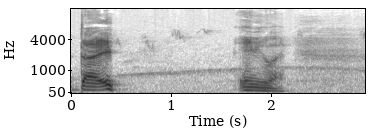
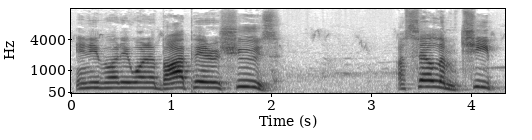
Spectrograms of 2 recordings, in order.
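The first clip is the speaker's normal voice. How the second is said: loud, higher street hawker's call; 8 semitones higher, 6 dB louder than usual. Acted. Woman calls out offering her shoes to anyone. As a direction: cry out your wares to the street.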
